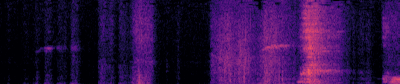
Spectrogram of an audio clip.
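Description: Belgian Malinois puppy making short vocal sounds while being handled: a couple of brief ones, then a longer run of noises about a second in.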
